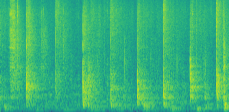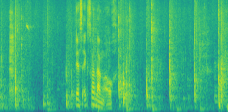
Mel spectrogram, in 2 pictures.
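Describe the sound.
Adilette slide sandals slap against the floor in a steady walking rhythm as the wearer walks from the balcony all the way to the bedroom. Each step is a sharp flat smack, roughly a dozen in a row, while a person talks briefly over them.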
